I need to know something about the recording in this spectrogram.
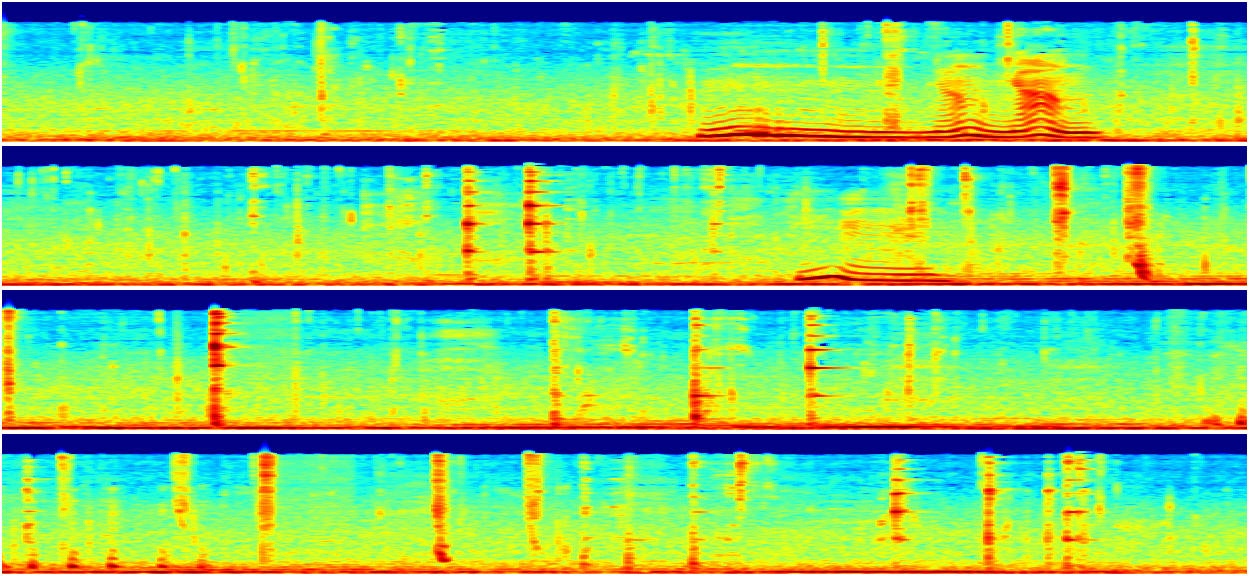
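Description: A fork clinks and taps against a plate.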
